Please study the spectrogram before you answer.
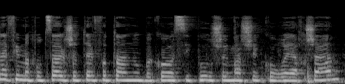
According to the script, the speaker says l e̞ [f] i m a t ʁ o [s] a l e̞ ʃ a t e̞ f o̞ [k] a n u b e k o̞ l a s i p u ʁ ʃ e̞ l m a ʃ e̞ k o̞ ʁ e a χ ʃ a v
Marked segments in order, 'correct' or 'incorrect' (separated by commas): correct, incorrect, incorrect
